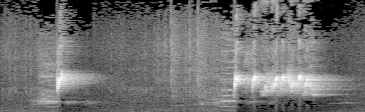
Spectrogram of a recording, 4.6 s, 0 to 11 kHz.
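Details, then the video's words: Jambul, the red-whiskered bulbul, singing during training: a single sharp falling whistle over a soft low note, a quiet gap, then a bright trilling warbled phrase. "Training Jambul bird singing everyday 2017"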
